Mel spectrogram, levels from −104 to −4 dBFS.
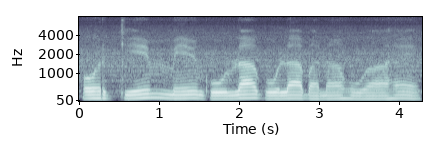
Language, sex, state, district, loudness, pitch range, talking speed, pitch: Hindi, female, Madhya Pradesh, Katni, -17 LUFS, 110-120 Hz, 110 wpm, 115 Hz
